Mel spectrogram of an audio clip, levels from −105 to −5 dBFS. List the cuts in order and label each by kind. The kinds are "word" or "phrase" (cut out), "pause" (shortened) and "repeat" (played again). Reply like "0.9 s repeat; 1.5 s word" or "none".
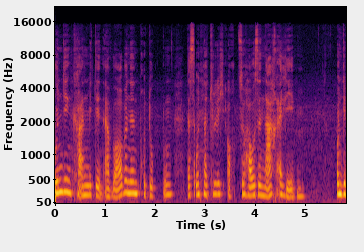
2.8 s word; 3.5 s word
